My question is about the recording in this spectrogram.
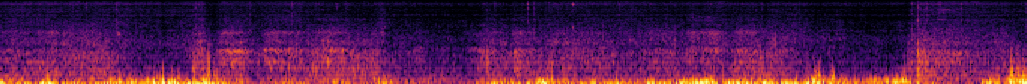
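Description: Wind buffeting an action camera's microphone on a moving bicycle: a rough, uneven low rumble that swells and dips.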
